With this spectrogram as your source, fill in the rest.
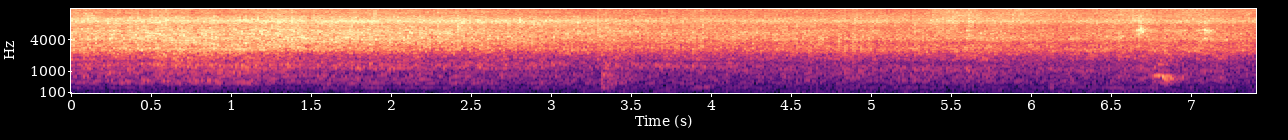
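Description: Onion, chili and garlic paste sizzles loudly and steadily in hot oil, a dense close hiss with a few faint clinks.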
